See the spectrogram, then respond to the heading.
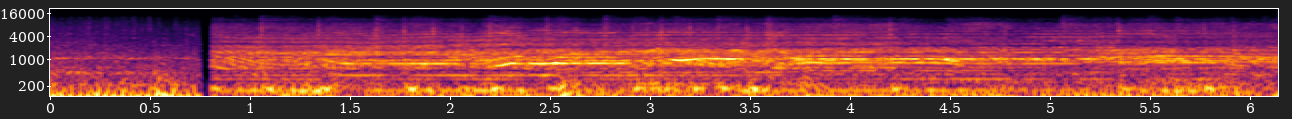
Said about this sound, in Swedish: Och här kommer ena bilen efter den andra. Gamla bilar, nya bilar. En massa bilar är här.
